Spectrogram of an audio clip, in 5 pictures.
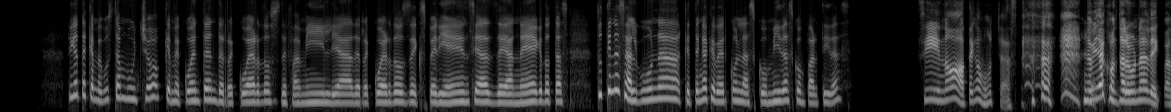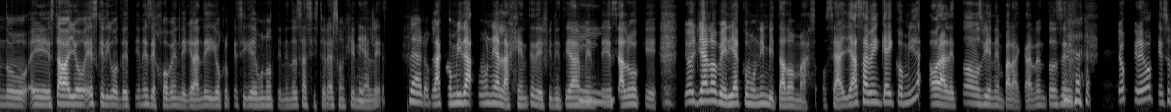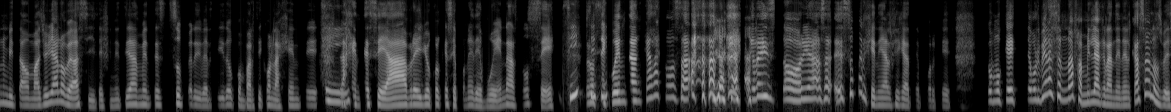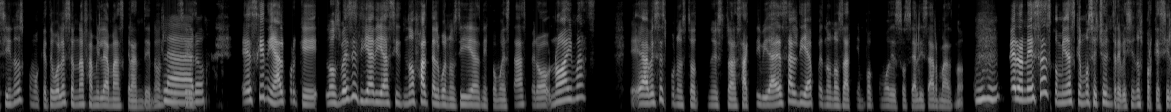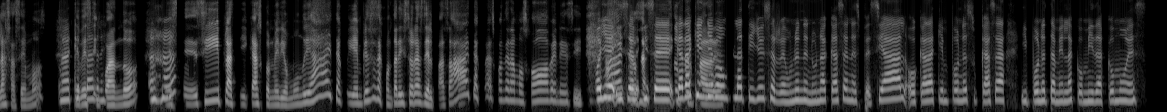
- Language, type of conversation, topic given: Spanish, podcast, ¿Qué recuerdos tienes de comidas compartidas con vecinos o familia?
- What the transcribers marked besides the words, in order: chuckle; giggle; chuckle; laugh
